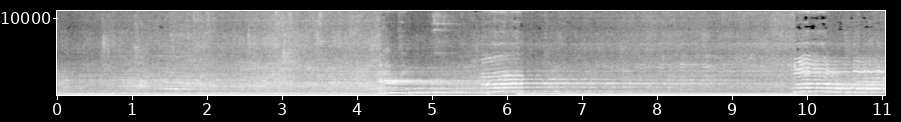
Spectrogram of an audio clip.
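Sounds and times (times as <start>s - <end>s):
band holding low chord: 0.0s - 11.0s.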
